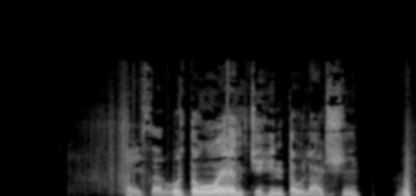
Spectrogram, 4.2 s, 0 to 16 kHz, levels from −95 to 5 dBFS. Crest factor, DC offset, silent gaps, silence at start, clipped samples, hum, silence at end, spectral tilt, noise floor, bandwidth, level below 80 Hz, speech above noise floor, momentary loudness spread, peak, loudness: 20 dB; under 0.1%; 3.76-3.91 s; 1.25 s; under 0.1%; none; 0.05 s; -5 dB/octave; -60 dBFS; 11 kHz; -62 dBFS; 38 dB; 17 LU; -4 dBFS; -23 LUFS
